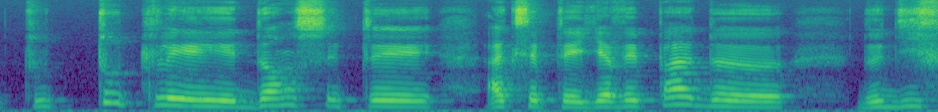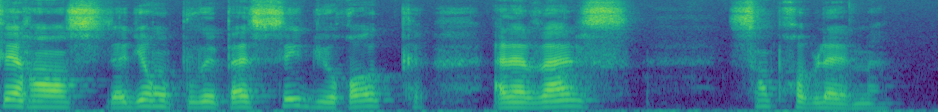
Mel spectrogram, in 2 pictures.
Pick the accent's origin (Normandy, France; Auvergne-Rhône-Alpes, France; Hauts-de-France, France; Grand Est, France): Auvergne-Rhône-Alpes, France; Saint-Étienne; born there; Je suis née en 1947 à Saint-Étienne, dans une famille d'origine ouvrière, avec une partie de la famille qui était d'origine espagnole.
